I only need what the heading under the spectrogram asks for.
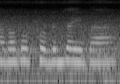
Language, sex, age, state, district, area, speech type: Bodo, female, 18-30, Assam, Chirang, rural, spontaneous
